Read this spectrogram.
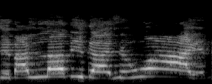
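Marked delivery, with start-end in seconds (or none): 0.1-1.1 high, urgent begging cry; pleading. Retold or imitated. Joseph begging his brothers from the ditch, high pleading. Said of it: "He's pleading and begging". 1.4-1.9 high, wailed plea; pleading. Retold or imitated. Joseph begging his brothers for rescue, high pleading. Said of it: "He's pleading and begging".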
